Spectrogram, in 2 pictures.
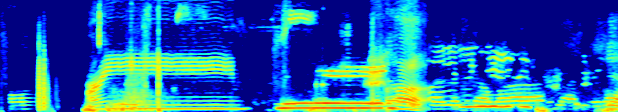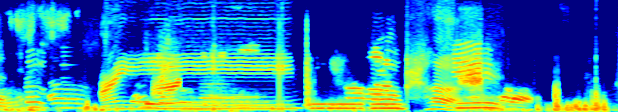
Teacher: اب آخر کے حصے سے کچھ اوپر جائیں گے تو حلق کا جو درمیانی حصہ ہے یعنی گردن کا بیچ کا حصہ ہے, وہاں سے یہ 2 حروف ادا ہوں گے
